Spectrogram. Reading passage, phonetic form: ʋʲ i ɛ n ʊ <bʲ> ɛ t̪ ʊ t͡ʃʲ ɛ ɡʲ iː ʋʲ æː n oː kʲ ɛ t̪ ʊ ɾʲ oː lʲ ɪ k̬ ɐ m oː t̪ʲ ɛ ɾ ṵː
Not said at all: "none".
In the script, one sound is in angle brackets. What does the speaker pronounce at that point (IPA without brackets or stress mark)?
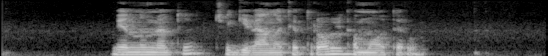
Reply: mʲ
